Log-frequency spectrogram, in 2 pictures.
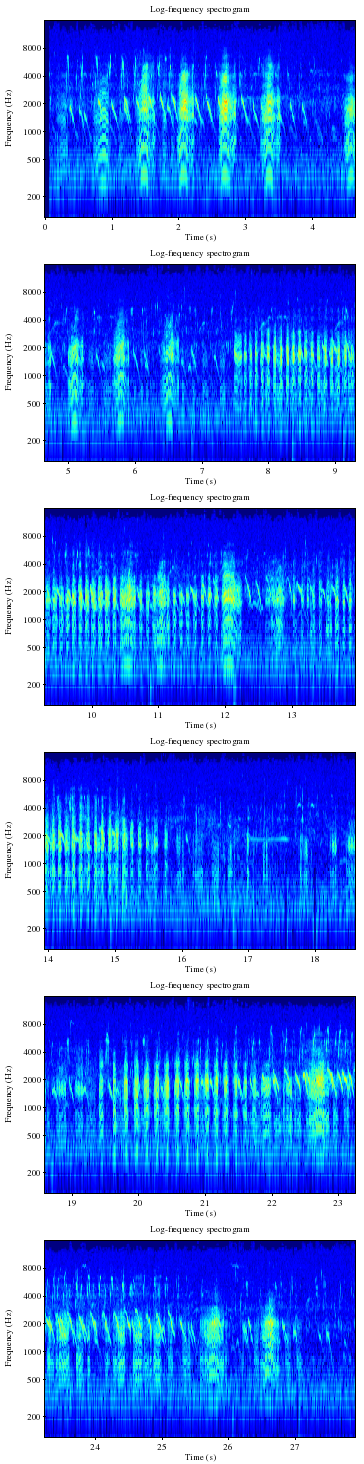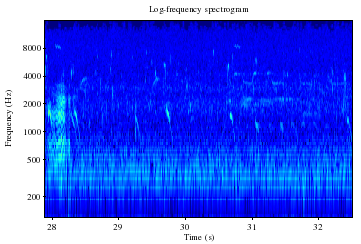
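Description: Common shelduck calling: separate calls two or three a second, then two long runs of rapidly repeated notes, ending with a few separate calls.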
